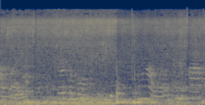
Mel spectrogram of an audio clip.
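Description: Pork belly sizzling steadily on a tabletop Korean barbecue grill plate, with a woman talking over it.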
